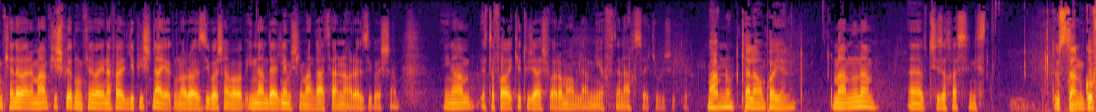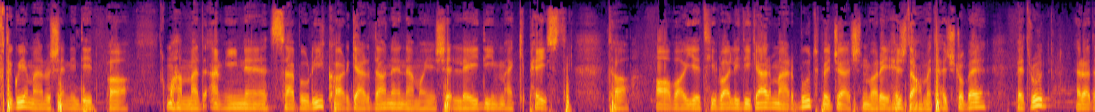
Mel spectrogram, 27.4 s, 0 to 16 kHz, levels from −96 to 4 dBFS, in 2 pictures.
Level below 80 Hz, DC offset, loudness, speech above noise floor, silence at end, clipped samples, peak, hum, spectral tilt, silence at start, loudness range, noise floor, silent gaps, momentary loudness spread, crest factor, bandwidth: -34 dBFS; under 0.1%; -15 LUFS; 24 dB; 0 s; under 0.1%; 0 dBFS; none; -5 dB/octave; 0 s; 6 LU; -39 dBFS; none; 12 LU; 16 dB; 15.5 kHz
